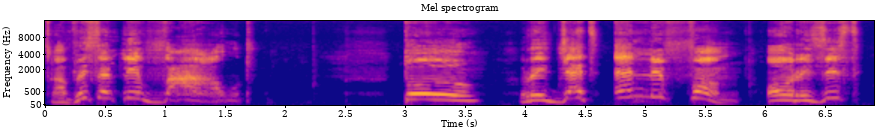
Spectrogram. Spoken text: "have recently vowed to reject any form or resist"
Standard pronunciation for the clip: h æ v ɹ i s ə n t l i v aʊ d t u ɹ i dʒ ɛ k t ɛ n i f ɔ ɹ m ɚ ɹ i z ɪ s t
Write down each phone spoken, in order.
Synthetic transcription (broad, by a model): h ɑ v ɹ i s ə n t l i v aʊ d t u ɹ i dʒ ɛ k t ɛ n i f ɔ m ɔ ɹ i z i s t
